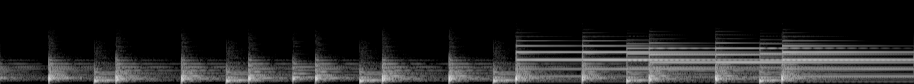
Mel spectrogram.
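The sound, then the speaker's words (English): A riff of struck, unusually high timpani notes in a quick, uneven rhythm, then tubular bells join with bright, ringing tones that sustain and overlap before cutting off abruptly. No voices. “Question four I've put is on unusually high timpani and tubular bells, finally.”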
